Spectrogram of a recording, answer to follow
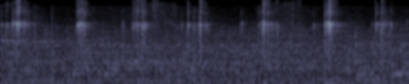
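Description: Poker chips clicking: scattered light clicks, irregular and about one or two a second, as players handle their chip stacks at the table.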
